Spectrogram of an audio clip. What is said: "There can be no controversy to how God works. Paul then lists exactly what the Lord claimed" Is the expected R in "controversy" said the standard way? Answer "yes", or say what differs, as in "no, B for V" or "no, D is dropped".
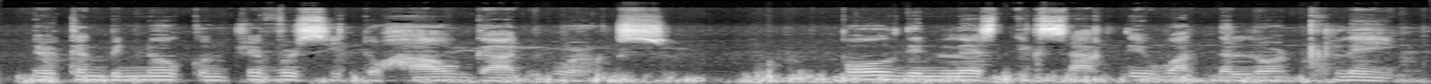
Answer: yes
